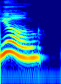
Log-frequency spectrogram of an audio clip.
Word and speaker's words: Jung: Just be sure to pronounce Jung with a hard J.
